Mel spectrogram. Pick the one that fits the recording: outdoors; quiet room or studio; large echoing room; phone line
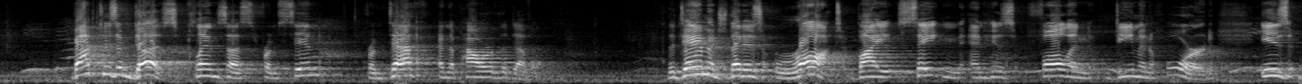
large echoing room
